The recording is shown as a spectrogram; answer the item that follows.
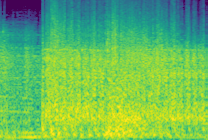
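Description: Gunfire from Ortega's men in an action movie roars as sustained, loud automatic bursts that fill the whole moment and then cut off abruptly.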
